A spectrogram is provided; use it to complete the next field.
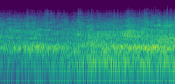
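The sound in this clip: A plane flies past overhead with its aircraft engine droning loudly and steadily, and the roar swells slightly toward the end.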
